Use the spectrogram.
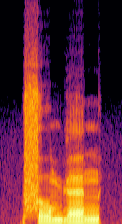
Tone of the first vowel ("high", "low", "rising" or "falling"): high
